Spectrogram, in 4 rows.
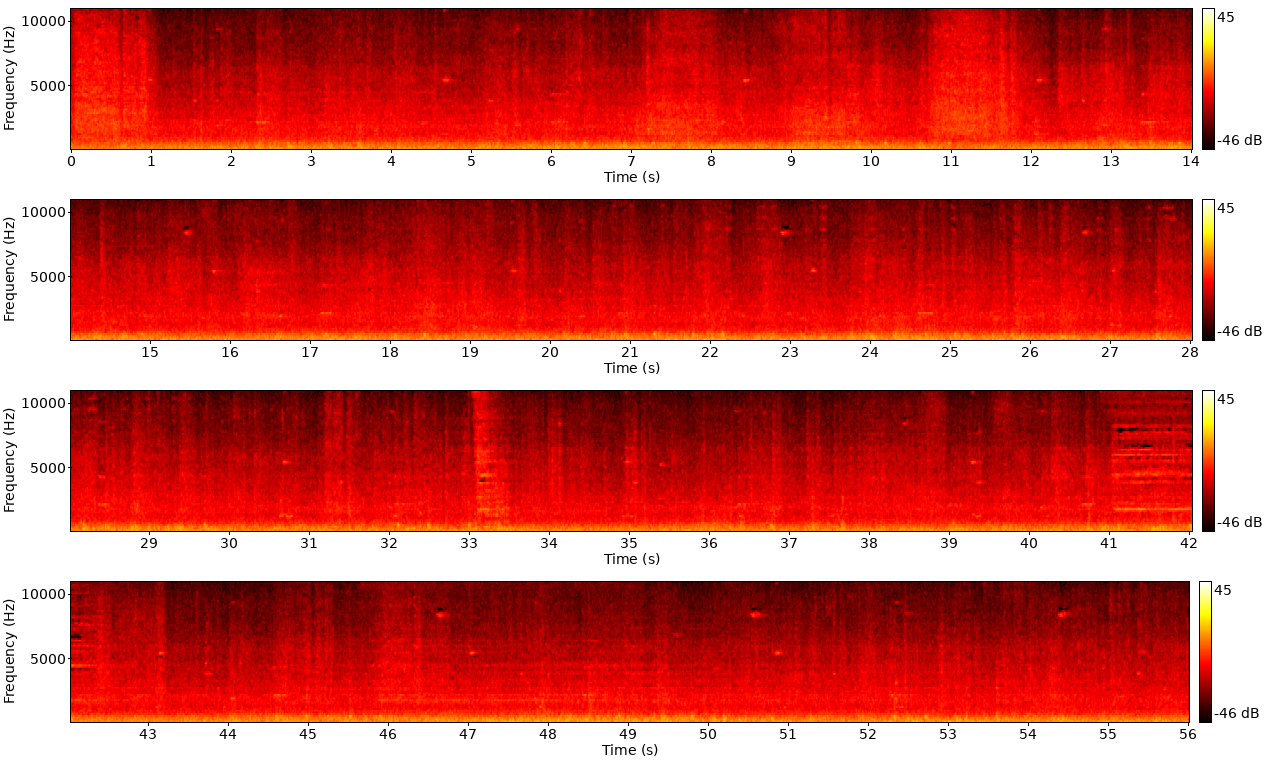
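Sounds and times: clickety-clack over rail joints: 0.0 - 56.0
train wheels rumbling on rails: 0.0 - 56.0.

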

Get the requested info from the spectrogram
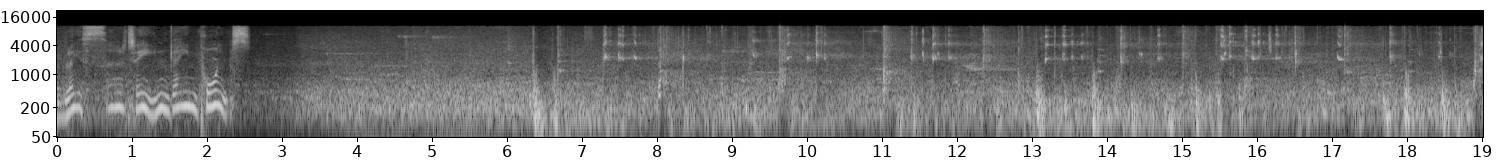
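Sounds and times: crowd hum: 0.0 - 19.0
shoe squeaks on court floor: 4.5 - 19.0
racket hitting shuttlecock: 6.3 - 19.0.

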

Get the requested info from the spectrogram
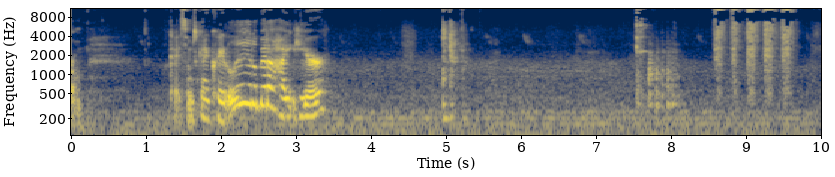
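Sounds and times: short hissing noises: 8.5 - 9.8.

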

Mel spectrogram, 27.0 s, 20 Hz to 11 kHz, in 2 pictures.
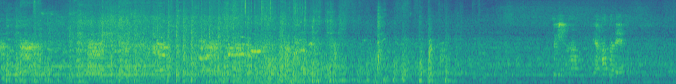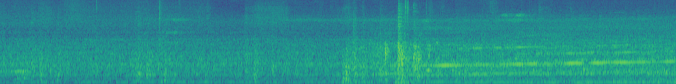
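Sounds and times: wheels clacking over track: 0.0 - 9.8
wheel and rail noise: 0.0 - 27.0.

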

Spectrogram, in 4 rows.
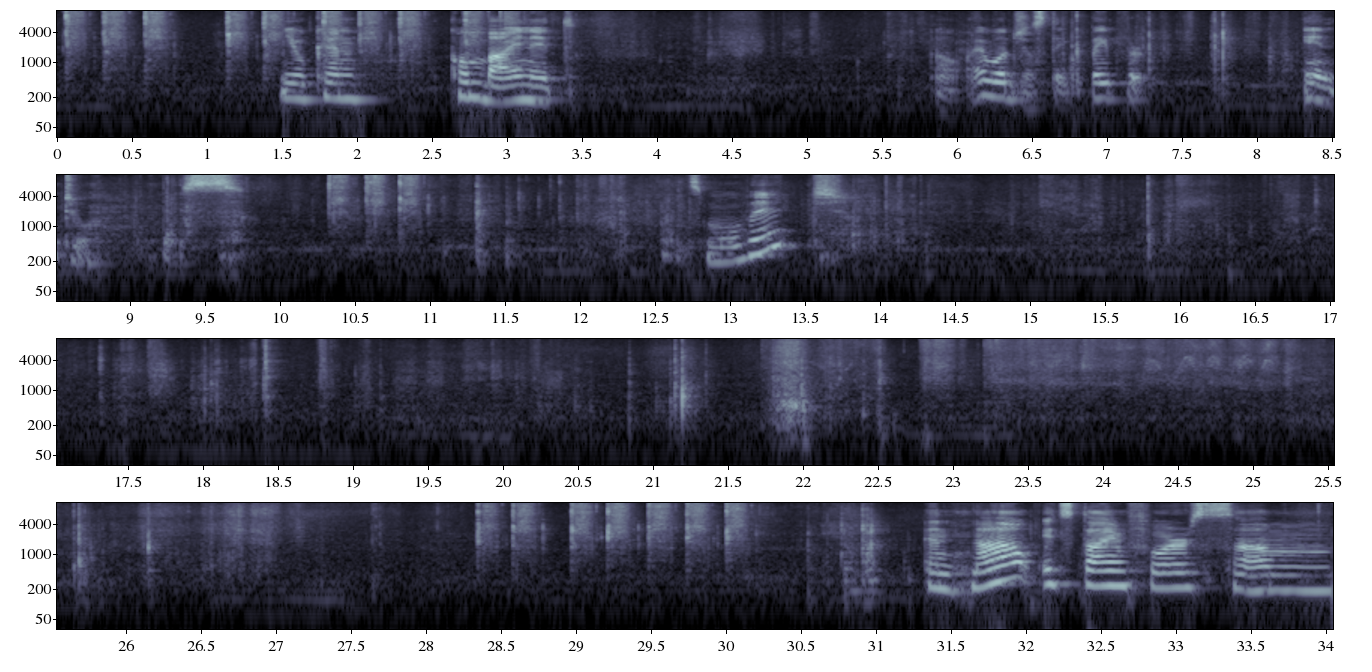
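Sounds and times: spray bottle spritzes: 10.3 - 11.0, 28.4 - 30.2.

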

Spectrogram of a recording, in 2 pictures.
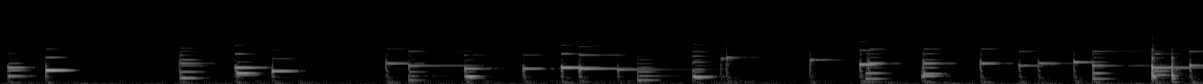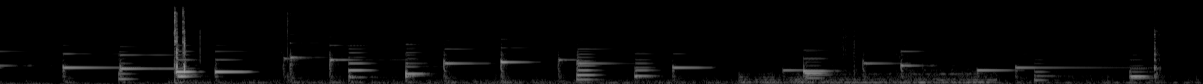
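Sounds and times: slow piano music: 0.0 - 1.0, 1.8 - 24.0
sharp click: 13.8 - 14.1.

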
